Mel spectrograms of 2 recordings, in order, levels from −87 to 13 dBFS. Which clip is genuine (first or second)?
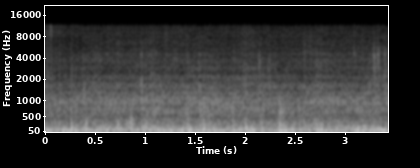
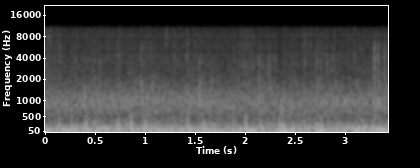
second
